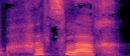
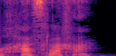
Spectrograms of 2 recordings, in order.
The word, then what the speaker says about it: Hatzlacha: Así se deletrea esa palabra, pero la pronuncia como haslaja, algo así.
